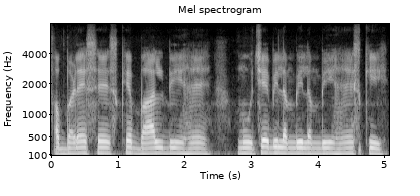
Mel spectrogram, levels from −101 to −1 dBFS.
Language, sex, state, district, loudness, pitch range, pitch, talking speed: Hindi, male, Uttar Pradesh, Lucknow, -17 LUFS, 120-125 Hz, 125 Hz, 155 wpm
